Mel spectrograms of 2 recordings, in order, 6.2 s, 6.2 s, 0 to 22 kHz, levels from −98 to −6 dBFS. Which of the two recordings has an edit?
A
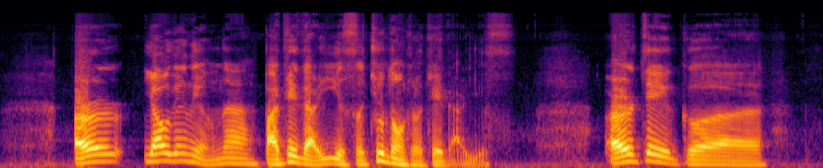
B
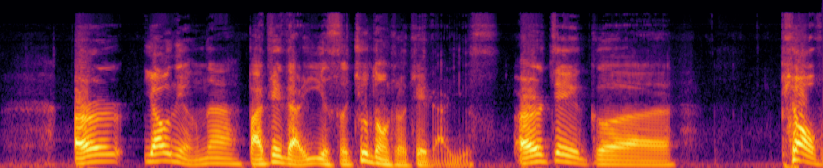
B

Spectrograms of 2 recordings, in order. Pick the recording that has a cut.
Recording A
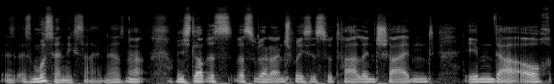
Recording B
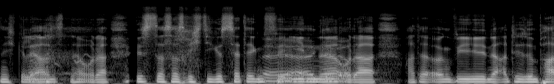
A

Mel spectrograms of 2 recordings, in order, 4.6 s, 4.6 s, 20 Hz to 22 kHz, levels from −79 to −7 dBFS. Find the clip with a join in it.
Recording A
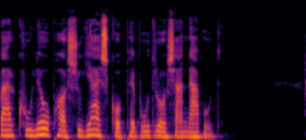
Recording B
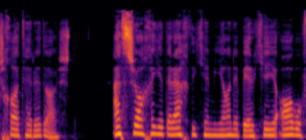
B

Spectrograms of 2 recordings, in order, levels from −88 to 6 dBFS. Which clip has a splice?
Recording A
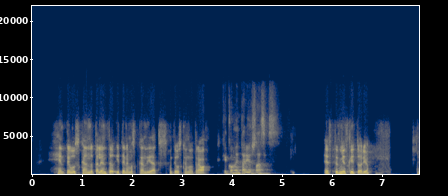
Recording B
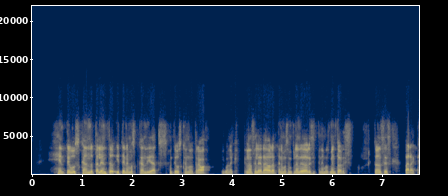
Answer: A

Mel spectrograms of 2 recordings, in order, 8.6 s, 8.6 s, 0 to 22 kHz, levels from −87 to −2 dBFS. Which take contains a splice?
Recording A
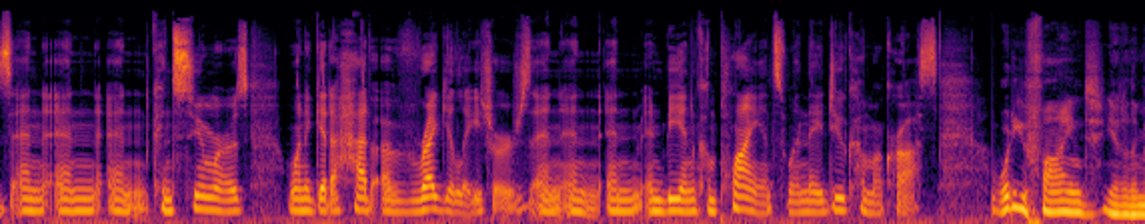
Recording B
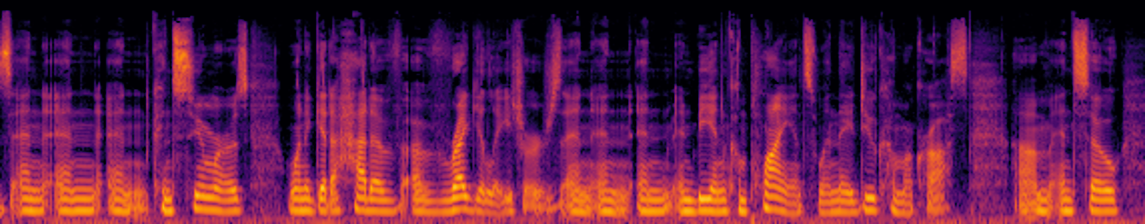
A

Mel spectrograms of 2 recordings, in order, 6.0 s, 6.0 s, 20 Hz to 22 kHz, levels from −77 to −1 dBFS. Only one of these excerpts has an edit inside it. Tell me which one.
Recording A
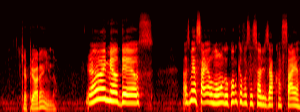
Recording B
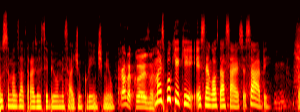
B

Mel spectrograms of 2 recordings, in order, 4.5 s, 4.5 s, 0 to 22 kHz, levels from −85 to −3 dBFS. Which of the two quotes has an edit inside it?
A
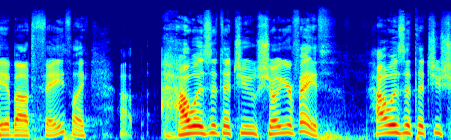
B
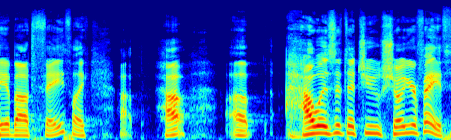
A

